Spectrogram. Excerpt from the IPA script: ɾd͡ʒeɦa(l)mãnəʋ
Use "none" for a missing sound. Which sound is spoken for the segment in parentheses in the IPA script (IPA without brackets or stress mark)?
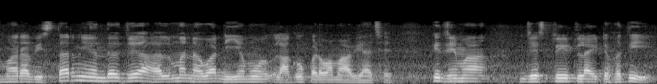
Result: l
